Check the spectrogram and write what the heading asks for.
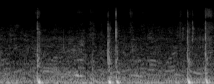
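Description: Basketball dribbled on an outdoor court: four sharp bounces, unevenly spaced, with two in quick succession just past the middle.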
